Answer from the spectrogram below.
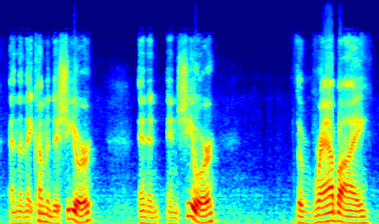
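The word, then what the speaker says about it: שיעור: In modern Hebrew, it's shiur. If you are in a yeshiva, no one says that. Everybody says shiur.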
